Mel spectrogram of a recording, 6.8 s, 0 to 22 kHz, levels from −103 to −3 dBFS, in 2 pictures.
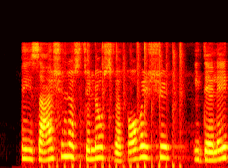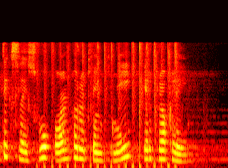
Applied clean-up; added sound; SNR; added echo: none; Hands; 18 dB; reverberation time 0.9 s.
